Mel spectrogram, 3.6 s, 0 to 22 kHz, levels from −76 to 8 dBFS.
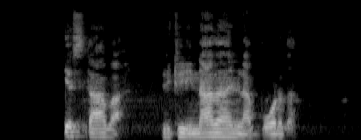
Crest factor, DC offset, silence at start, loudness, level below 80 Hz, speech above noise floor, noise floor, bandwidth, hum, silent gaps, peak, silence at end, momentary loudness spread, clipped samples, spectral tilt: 20 dB; under 0.1%; 0.65 s; -20 LUFS; -60 dBFS; 47 dB; -67 dBFS; 15.5 kHz; none; none; -2 dBFS; 0.65 s; 15 LU; under 0.1%; -5.5 dB/octave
